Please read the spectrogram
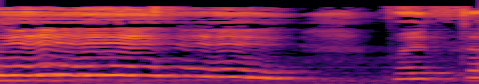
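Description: A woman's voice singing a long wordless note that holds steady, then slides down in pitch and fades out about one and a half seconds in.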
